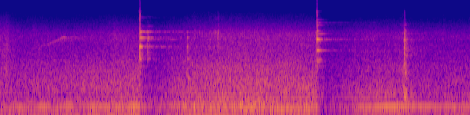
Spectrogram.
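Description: A steel wrench knocking and scraping on the front wheel axle nut of a Honda automatic scooter: two sharp metallic clinks about a second apart, with a rough scraping between them.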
